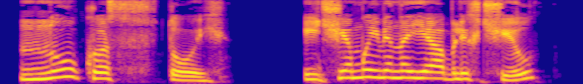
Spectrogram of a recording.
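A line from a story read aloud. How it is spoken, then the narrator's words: Restrained angry growl. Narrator (Russian): Едва сдерживаясь, чтобы не взорваться, рыкнул герцог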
